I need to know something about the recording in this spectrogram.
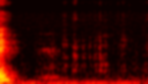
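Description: Faint scratching of a stylus writing on a drawing tablet.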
